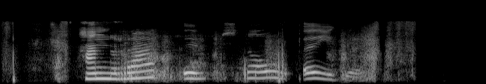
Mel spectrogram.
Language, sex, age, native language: Icelandic, female, 7, Icelandic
